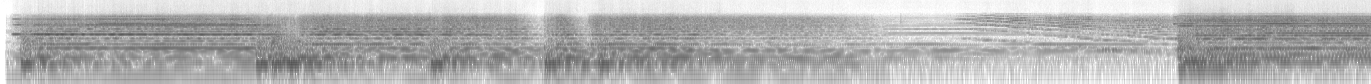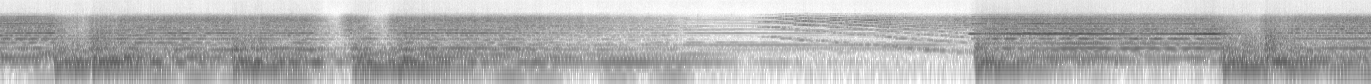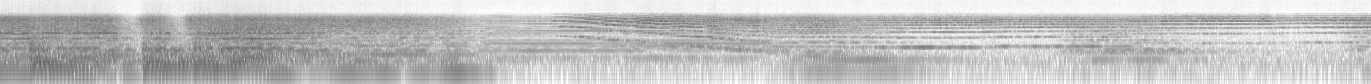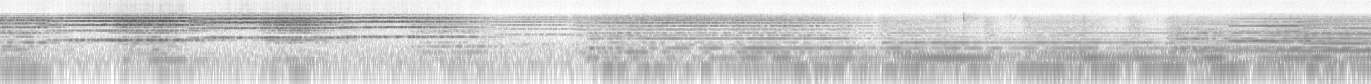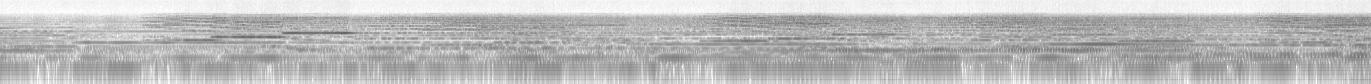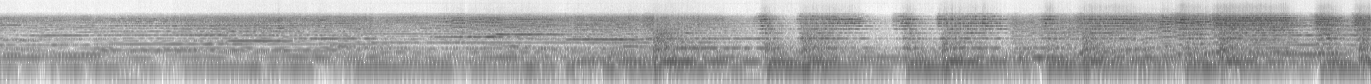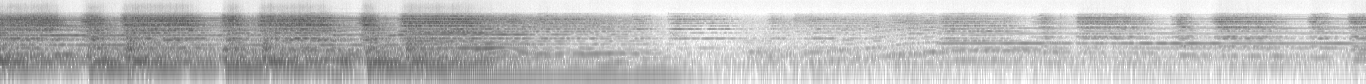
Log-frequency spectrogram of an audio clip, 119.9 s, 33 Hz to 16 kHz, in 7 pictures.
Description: с профессиональной магнитной ленты
К-543, ми бемоль мажор
ИсполнителиОркестр Берлинской филармонии
Дирижёр - Вильгельм Фуртвенглер
ВариантДубль моно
